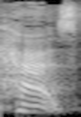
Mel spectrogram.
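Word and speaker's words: has: पर काम आता है हैज एच ए एस उच्चारण इसका हैज होता है ज लास्ट में उच्चारण होता है और इसका मतलब भी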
